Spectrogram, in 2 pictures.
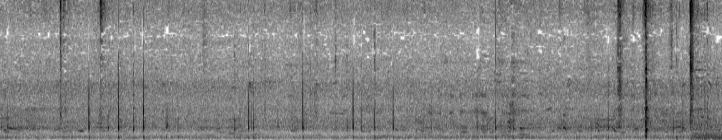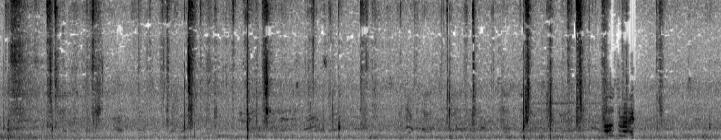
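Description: Tennis rally on an outdoor hard court: irregular sharp knocks of the ball off the rackets and the court, with shoe scuffs and squeaks from players running.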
